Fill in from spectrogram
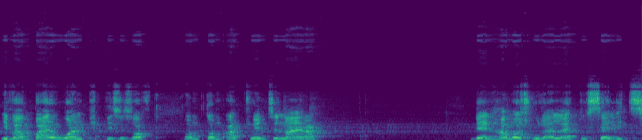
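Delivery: usual speaking voice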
